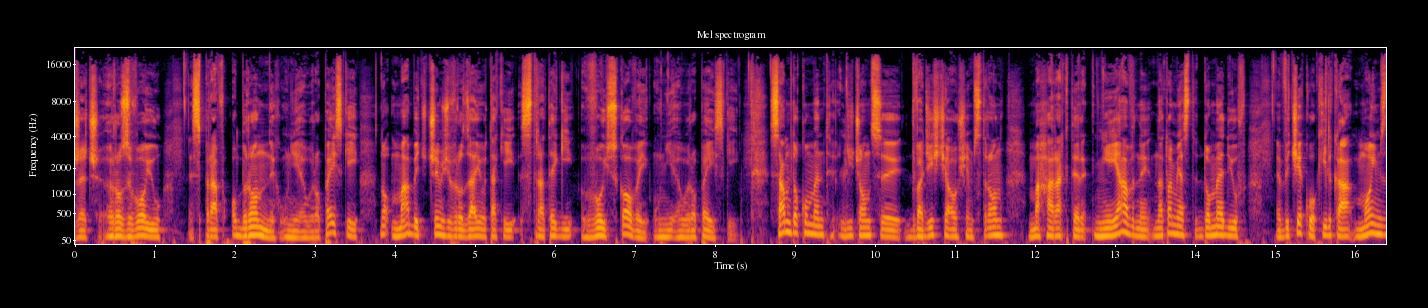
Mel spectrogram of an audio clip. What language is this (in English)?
Polish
